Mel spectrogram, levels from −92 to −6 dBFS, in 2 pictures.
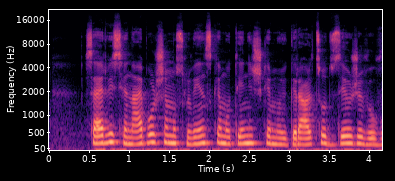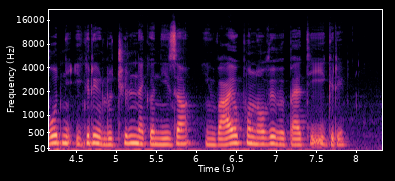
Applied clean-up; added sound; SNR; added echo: none; none; none; none.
